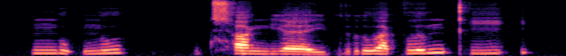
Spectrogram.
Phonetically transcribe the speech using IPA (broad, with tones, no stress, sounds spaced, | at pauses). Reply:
ŋ u˨˩ ʔ n u˦˥ k̚ | t͡ɕʰ a˧ ŋ j ɛː˨˩ j p r u˧ a̯ k l ɯ˥˩ ŋ kʰ i˦˥ ʔ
